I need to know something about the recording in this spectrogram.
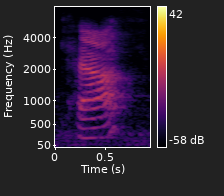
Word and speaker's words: calf: Down here you have silent L's. Calf, chalk, and half.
